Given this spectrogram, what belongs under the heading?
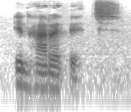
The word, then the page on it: inharedej: Aneityum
